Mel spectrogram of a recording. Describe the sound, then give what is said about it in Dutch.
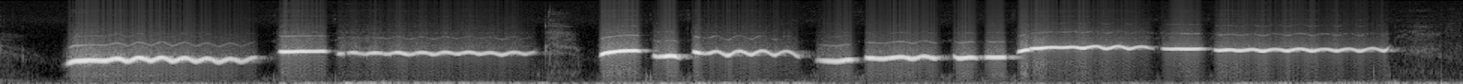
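A person whistles a slow, wavering melody, with sustained notes separated by brief pauses and a strong vibrato on each tone, no talking alongside. “Ik zal u even voorfluiten, in zover ik het kan.”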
